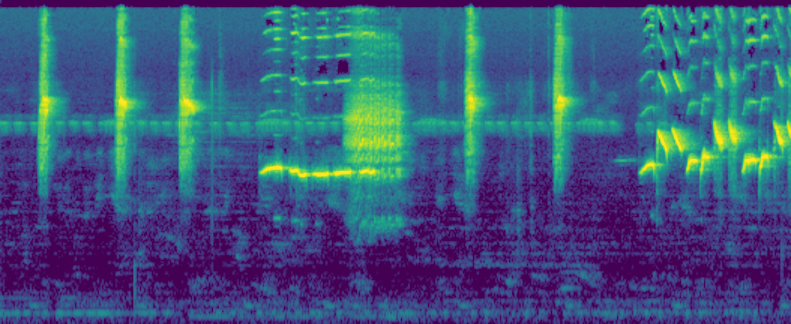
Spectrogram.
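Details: Hill blue flycatcher singing: short high piercing notes about once a second, then a sustained level whistle, a brief hissing burst, and a quick run of bright slurred whistles at the end.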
